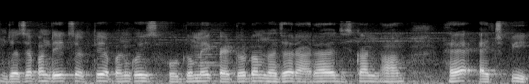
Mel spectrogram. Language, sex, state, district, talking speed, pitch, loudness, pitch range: Hindi, male, Bihar, Sitamarhi, 250 wpm, 140 Hz, -14 LUFS, 135-150 Hz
